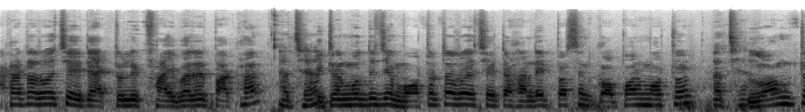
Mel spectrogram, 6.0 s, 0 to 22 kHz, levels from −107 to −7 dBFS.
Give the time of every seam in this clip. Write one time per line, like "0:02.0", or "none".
none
